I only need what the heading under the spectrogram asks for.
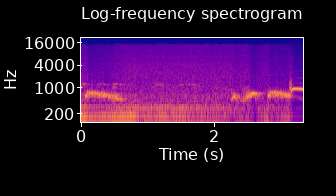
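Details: Local zebra dove kept as a lure to provoke rivals, mostly soft descending coos over a steady low hum, ending with the start of a loud whistled note.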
